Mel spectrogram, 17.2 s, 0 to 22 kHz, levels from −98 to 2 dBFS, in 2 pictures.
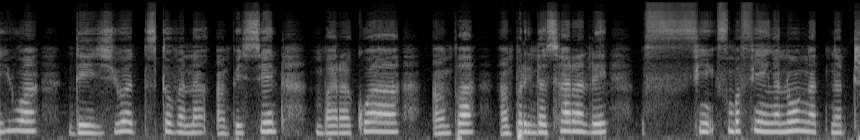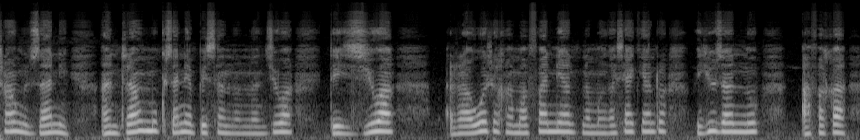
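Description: Throughout, the speech sounds grainy and rough rather than swirly like MP3. Starved bands are noise-filled, likely from Opus compression at a rate near 24 kbps.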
